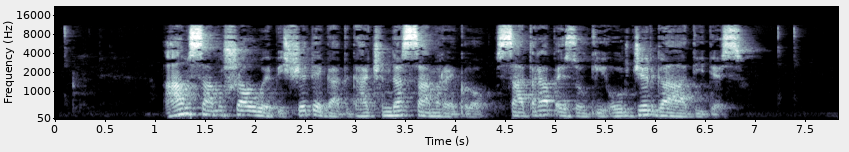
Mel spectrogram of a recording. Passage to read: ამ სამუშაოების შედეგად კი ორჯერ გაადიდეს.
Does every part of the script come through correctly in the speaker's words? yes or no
no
